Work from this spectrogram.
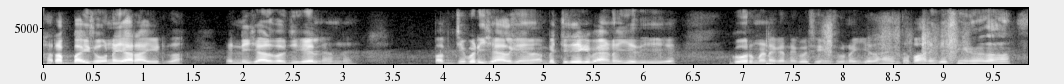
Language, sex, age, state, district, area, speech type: Dogri, male, 18-30, Jammu and Kashmir, Samba, urban, spontaneous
